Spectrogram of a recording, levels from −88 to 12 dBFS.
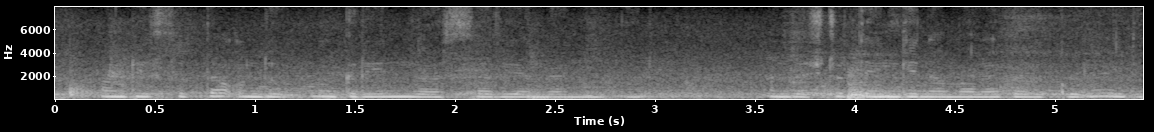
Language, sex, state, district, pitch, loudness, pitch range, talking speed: Kannada, female, Karnataka, Mysore, 240 Hz, -14 LUFS, 225-250 Hz, 130 wpm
